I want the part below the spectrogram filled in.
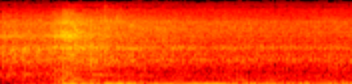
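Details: VW Jetta start after replacing the failed high-pressure fuel pump: short crank, catches at once and settles into a smooth quiet idle; EPC light still on from the stored fault code, no leaks seen; clean normal start.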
